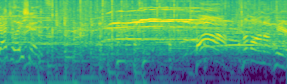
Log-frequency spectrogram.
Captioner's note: applause and cheering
